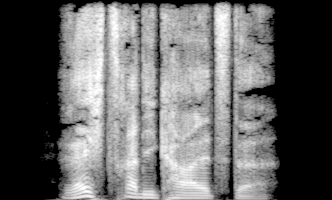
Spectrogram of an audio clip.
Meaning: inflection of rechtsradikal: 1. strong/mixed nominative/accusative feminine singular superlative degree 2. strong nominative/accusative plural superlative degree
- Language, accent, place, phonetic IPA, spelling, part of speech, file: German, Germany, Berlin, [ˈʁɛçt͡sʁadiˌkaːlstə], rechtsradikalste, adjective, De-rechtsradikalste.ogg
